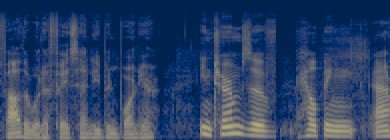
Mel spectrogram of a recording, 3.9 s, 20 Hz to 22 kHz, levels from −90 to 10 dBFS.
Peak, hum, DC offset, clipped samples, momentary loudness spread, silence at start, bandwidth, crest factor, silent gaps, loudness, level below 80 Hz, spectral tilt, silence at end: -10 dBFS; none; under 0.1%; under 0.1%; 11 LU; 0 s; 15 kHz; 18 dB; none; -27 LUFS; -66 dBFS; -6 dB/octave; 0 s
